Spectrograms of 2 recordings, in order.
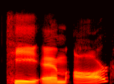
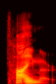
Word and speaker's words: TMR: This one is called TMR, which you can pronounce as an acronym, TMR, or as a single word, timer.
